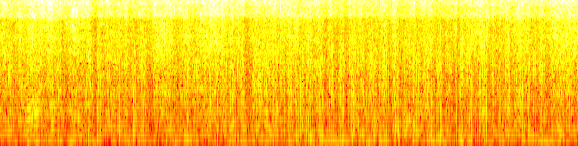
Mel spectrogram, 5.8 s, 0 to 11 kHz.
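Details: Vintage David Brown 990 diesel tractor, revived after 20+ years abandoned, clutch freed: steady even beat with smooth low throb, no knocks or misses; running cleanly and healthy.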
